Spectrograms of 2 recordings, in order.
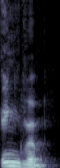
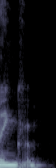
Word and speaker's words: Ingram: happy happy International women's day um that's actually pronounced Ingram um which is in England I know an Ingram surname and it is i n g r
